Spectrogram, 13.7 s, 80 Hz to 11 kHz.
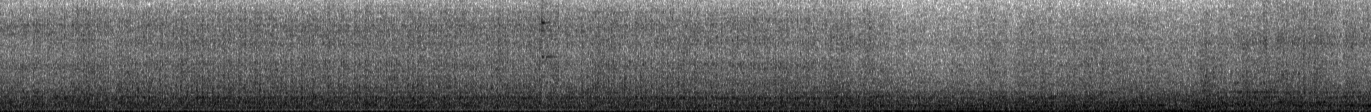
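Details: Husqvarna 54-inch deck zero-turn mower, long stored in a shed, first start on a new battery: steady, even engine drone with a constant low beat, no misses or knocks; runs pretty good, normal running.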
